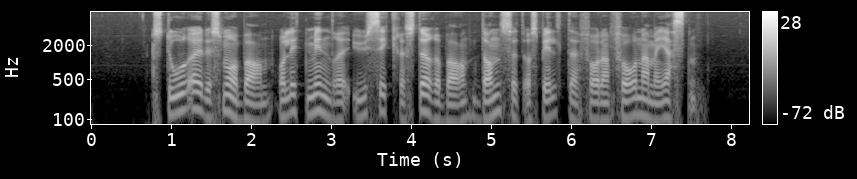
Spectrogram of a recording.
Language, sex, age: Norwegian, male, 31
